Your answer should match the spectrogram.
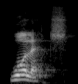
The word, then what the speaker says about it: Woolwich: Woolwich. Woolwich, is that how you say that place, Ash?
